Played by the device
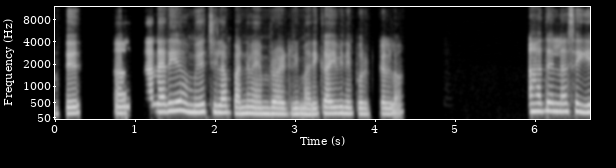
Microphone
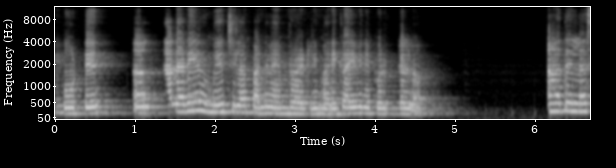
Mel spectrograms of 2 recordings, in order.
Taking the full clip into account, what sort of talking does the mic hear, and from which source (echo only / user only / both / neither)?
echo only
